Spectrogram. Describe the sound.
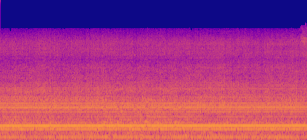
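Onboard a racing motorcycle at high speed on a straight, the engine is held hard against its rev limiter, a loud, sustained, buzzing engine note with strong harmonics that stays at an almost constant pitch for the whole stretch.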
